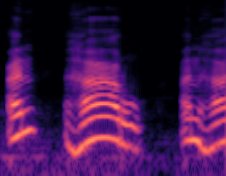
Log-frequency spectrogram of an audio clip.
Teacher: یہ ہا نہیں پڑھنا ہے، ہا سینے سے نکالنا ہے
